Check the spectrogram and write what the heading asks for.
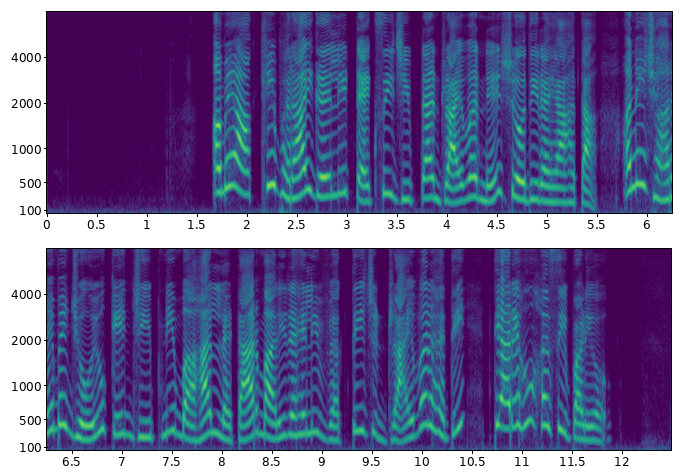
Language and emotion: Gujarati, happy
